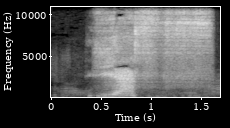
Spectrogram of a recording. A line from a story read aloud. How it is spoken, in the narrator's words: hissed Bosk gleefully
